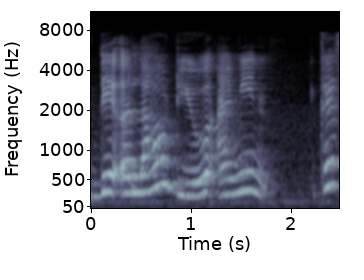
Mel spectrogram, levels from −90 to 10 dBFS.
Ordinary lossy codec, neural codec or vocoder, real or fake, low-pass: none; none; real; none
